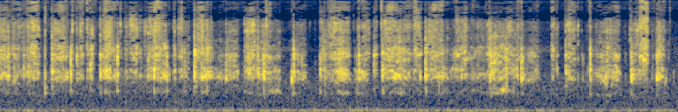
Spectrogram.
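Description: A metal spoon stirring a drink in a stainless steel camping mug, scraping round the inside with a run of quick clinks against the metal.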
